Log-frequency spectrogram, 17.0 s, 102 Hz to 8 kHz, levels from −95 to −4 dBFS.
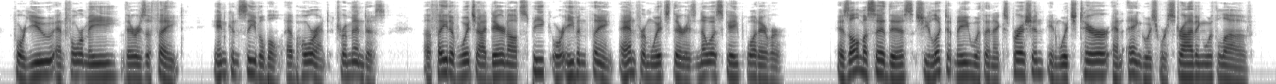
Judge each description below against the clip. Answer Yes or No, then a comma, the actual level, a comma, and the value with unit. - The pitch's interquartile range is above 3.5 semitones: No, narrow, 2.6 semitones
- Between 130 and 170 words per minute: No, average, 180 wpm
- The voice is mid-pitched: Yes, medium, 150 Hz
